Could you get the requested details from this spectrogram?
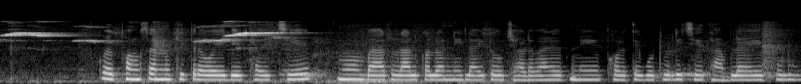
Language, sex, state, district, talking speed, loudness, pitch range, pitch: Gujarati, female, Gujarat, Gandhinagar, 165 wpm, -17 LUFS, 210-225 Hz, 215 Hz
